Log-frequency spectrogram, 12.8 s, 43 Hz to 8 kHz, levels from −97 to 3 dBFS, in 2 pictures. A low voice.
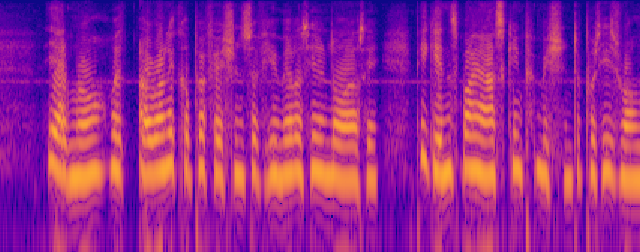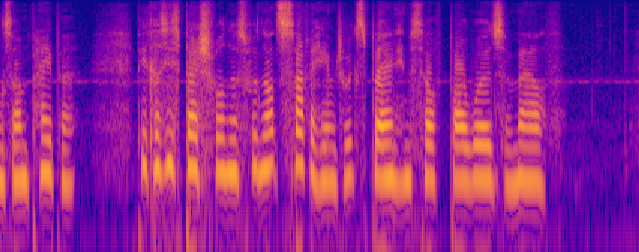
No: high, 210 Hz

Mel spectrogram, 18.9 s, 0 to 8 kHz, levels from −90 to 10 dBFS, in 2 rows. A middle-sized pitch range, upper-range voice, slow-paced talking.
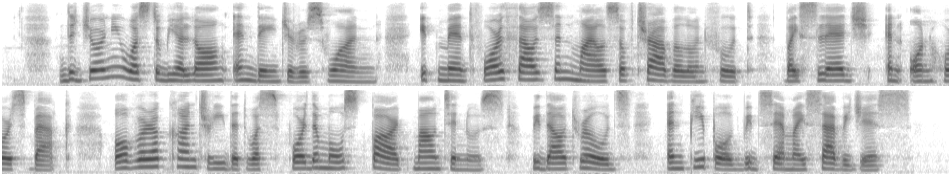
Yes: average, 3.7 semitones; high, 205 Hz; slow, 130 wpm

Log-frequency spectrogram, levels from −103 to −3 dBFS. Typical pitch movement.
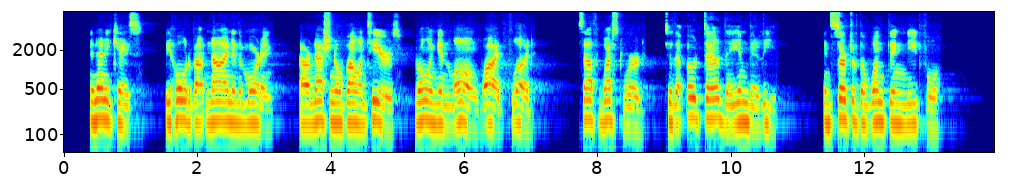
No: narrow, 1.8 semitones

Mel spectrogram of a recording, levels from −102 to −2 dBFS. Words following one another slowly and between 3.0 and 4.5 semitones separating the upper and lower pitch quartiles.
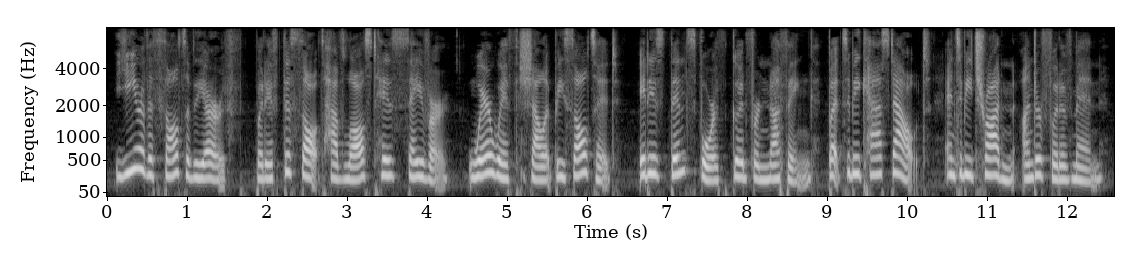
No: average, 185 wpm; average, 4.1 semitones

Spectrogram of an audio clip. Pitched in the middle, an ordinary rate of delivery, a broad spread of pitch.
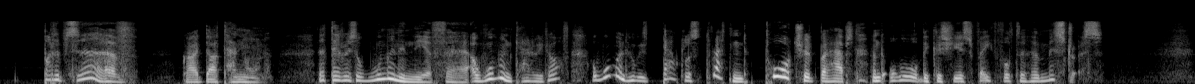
Yes: medium, 160 Hz; average, 160 wpm; wide, 8.0 semitones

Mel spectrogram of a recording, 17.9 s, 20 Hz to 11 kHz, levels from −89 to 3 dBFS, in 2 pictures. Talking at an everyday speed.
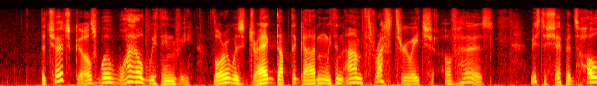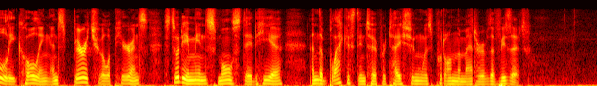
Yes: average, 155 wpm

